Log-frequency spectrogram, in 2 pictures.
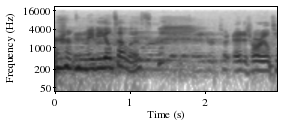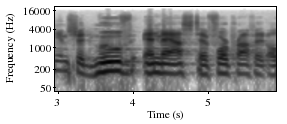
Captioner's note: laugh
